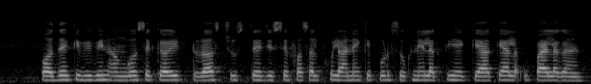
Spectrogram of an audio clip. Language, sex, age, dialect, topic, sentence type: Magahi, female, 18-24, Western, agriculture, question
